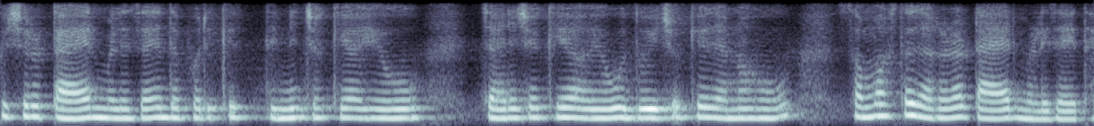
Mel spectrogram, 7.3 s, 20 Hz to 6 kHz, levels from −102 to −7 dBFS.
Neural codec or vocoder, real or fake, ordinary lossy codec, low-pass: codec, 24 kHz, 0.9 kbps, DualCodec; fake; none; 5.4 kHz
